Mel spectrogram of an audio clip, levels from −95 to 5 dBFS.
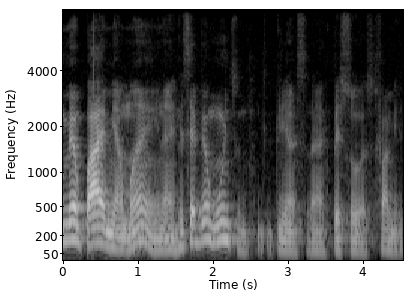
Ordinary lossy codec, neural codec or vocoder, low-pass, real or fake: none; none; none; real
